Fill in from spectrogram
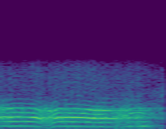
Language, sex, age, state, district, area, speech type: Bodo, female, 18-30, Assam, Baksa, rural, conversation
